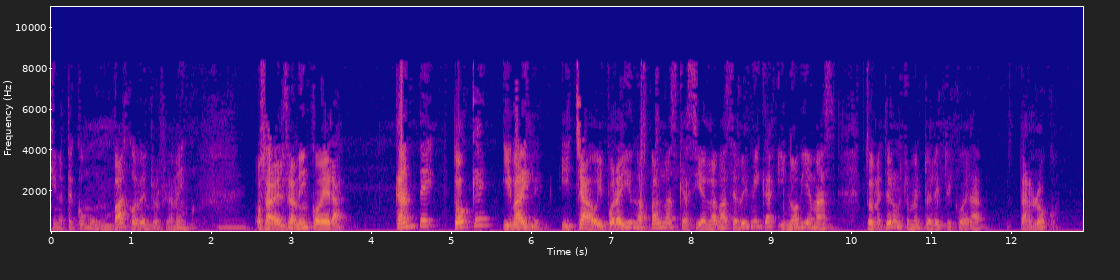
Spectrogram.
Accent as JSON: {"language": "Spanish", "town": "Quito", "region": "Pichincha", "country": "Ecuador", "said": "Mi esposa se está riendo porque dice que yo soy ario, o yo digo que yo soy ario, pero no, yo como te digo, soy más quiteño que, no sé, que San Juan."}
